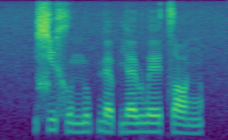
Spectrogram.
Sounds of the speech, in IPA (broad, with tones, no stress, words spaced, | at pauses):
ɕi˥˨xu˨˩n̪u˦pɥɛ˨˩ pjɛ˦ɻwe˦ɪ̯t͡sɑ˨˩ŋ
